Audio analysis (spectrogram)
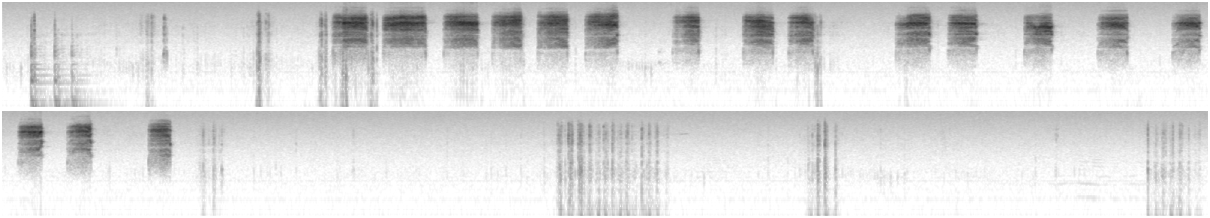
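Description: A wild bird calls in a long rhythmic series of about twenty loud, harsh, high-pitched notes, then falls quiet before two more short bursts. No one speaks.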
